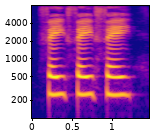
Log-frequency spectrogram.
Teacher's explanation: combine the initial F, the final A, and the high pitch first tone all together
